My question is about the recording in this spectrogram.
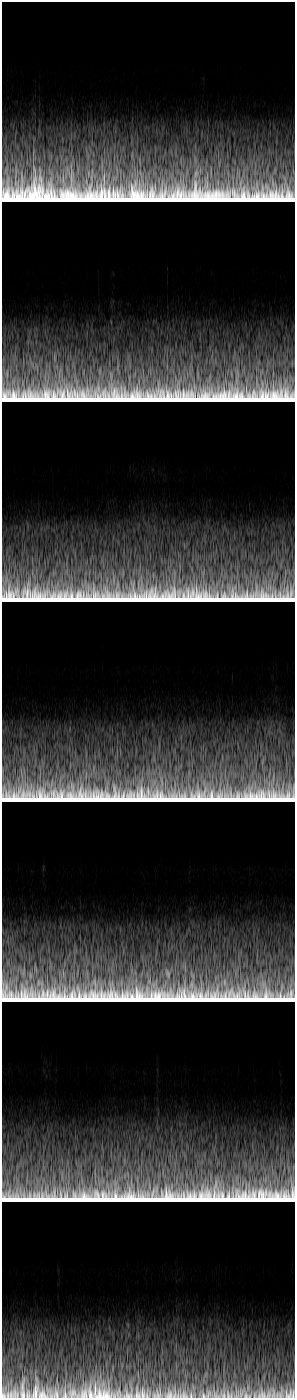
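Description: Wind buffeting the microphone, a loud low rumble that rises and falls in gusts, strongest in the first couple of seconds.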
